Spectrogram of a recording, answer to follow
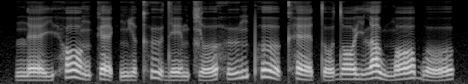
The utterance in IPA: n ɛː˩ j h ɔː˥˨ ŋ k ɛː˧˩ k̚ ɲ i˩ ə̯ kʰ ɯː˥˨ d eː˩ m t͡ɕ ɤː˩˧ h ɯː˧˥ ŋ pʰ ɤː˥˨ kʰ ɛː˧˩ t̪ o˩˧ d ɔː˧ j l a˥˨ w m ɔː˧˥ b oː˩˧

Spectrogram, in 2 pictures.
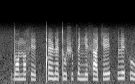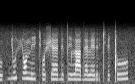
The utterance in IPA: d ɔ n ɔ s ɪ | ǃ ɛ ɳ ɛ t u ʃ u t̪ ɛ ɲ e s a c e | l ɪ h u | ɟ u ç ɔ n i cʰ o ʃ ɛ d ɪ t̪ i l a d ɛ l e r cʰ ɪ ǃ u

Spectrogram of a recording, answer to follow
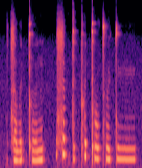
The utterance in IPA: t͡s ɐ˨ w ɵ˨˥ t̚ pʰ ɵ˨˧ n | s ɐ˥ k̚ t̪ ɪ˨˥ k̚ pʰ ɵ˥ t̚ pʰ o˧ w t̪ʰ ɵ˧ ɥ t̪ yː˧

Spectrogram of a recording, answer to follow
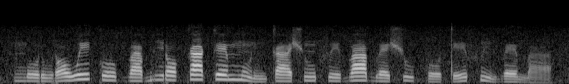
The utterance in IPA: m o˨ ɾ u˨ ɾ ɔ˨˦ w e˦ k o˧ b a˧ b i˦ ɾ ɔ˦ k a˦ k ɛ˦ m ũ˦˨ ɾ ĩ˨ k a˧ ʃ ũ˦ f e˧ b a˦ b ɛ˧ ʃ u˧ k o˨ t e˨˦ f ĩ˦˨ b ɛ˧ m a˨

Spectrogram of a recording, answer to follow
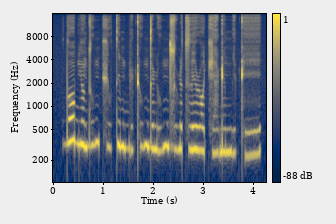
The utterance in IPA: d̪ ɔ bʲ ɔ̃ d ṳ m t͡ʃ ṳ t̪ i m bʲ a̤ ʈʰ ṳ m d̪ ɪ ɳ ṳ m d͡z ṳ ɳ ʊ t͡s l ɪ ɹ ɔ t͡ʃ a̤ ɖ ĩ m i̤ ʈʰ e̤

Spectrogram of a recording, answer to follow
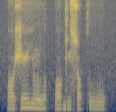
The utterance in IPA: ɔ˨ ʃ eː˦ j ũ˦˨ w ʊ˦ ɡ͡b ɔ˨˦ ɡ i˨ s ɔ˨ kʼ uː˨

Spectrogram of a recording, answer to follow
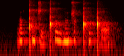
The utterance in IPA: ɾ ɔ ǃ ũ ʈ͡ʂ ḛ ǃʰ ʊ w i̤ ɾ ũ ʈ͡ʂ ɔ ǃʰ ɪ ǃʼ ɔ̰

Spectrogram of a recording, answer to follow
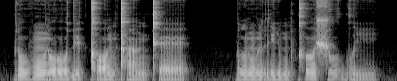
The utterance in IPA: ɾ u˦ β ũ˦ ɾ oː˨ ɗ ɪ˨ kʼ ɔ˨˦ n kʰ ã˨ ŋ kʼ ɛ˨ | l ũ˨ r i˨ m kʰ ʊ˦ ʃ u˦ ɡʷ i˨

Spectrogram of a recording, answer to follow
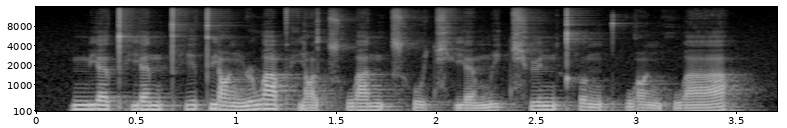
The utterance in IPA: m j ɛ˥˧ t̪ʰ j ɛ˥˩ n t̪ʰ i˥ t̪ j ɑ˧˥ ŋ ɻ w ä˥˩ pʰ j ɑ˩ ʊ̯ t͡sʰ w a˥ n t͡sʰ u˨˩ t͡ɕʰ j ɛ˧˥ m i˥˩ t͡ɕʰ y˥ n kʰ ɤ˧˥ ŋ pʰ w ɑ˨˩ ŋ x w ä˧˥

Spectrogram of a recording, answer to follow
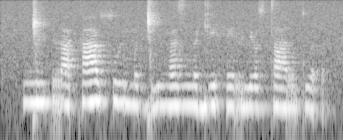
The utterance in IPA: ŋ͡ǀ y ʔ r a k a sʷ ɨ m ə ɡ͡ǀ y ɦ ɐ z ŋ ə ɡʲ e h e r lʲ ɔ z t a r tʷ ɜ ʔ

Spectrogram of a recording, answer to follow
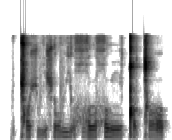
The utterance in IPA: ǁ ɔ ʃ v ḭ ʃ ɽ o v j ṵ χ ʁ u χ u ŋ e ǃ ɔ̰ ǀ ɔ

